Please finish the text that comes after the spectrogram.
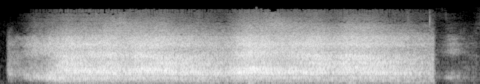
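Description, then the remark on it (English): A large crowd at Friday prayers in Tehran chants anti-American slogans, shouting together in a loud, dense roar of voices that swells twice over about four seconds before cutting off abruptly. “Well, there were anti-American chants in the crowd.”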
